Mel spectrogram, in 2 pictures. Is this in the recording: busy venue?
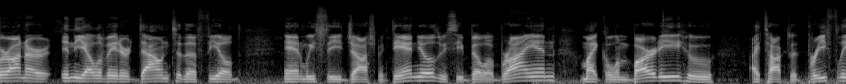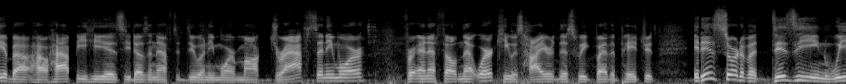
yes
